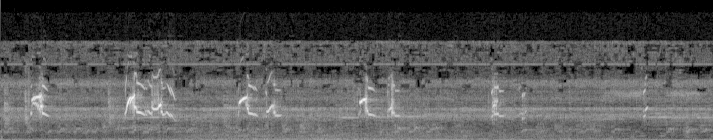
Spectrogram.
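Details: Common myna chicks at the nest being fed, giving thin high chirps in short clusters roughly once a second, fairly irregular, over a steady low hum.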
